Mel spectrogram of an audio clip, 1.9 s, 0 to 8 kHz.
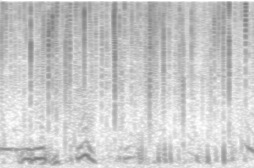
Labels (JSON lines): {"label": "biophony, cascading saw", "recorder": "SoundTrap 600 or HydroMoth"}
